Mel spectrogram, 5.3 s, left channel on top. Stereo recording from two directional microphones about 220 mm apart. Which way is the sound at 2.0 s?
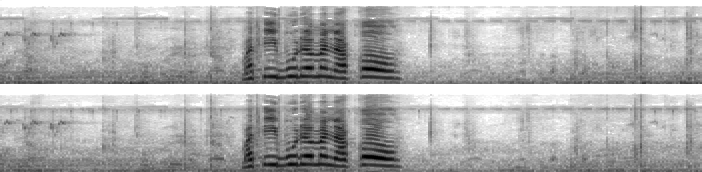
40° right (ahead or behind).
